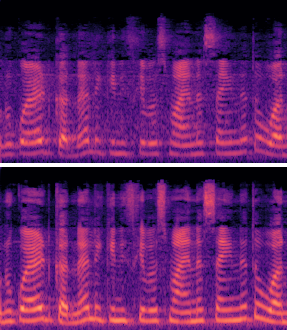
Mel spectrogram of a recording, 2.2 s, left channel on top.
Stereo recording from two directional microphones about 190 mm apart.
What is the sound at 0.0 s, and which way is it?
A woman's voice, 50° right (ahead or behind).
